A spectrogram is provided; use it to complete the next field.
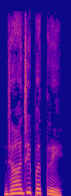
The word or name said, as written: ಜಾಜಿಪತ್ರೆ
